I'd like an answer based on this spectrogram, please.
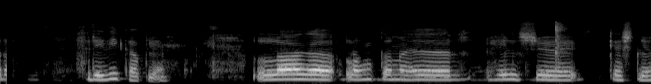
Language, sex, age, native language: Icelandic, male, 14, Icelandic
